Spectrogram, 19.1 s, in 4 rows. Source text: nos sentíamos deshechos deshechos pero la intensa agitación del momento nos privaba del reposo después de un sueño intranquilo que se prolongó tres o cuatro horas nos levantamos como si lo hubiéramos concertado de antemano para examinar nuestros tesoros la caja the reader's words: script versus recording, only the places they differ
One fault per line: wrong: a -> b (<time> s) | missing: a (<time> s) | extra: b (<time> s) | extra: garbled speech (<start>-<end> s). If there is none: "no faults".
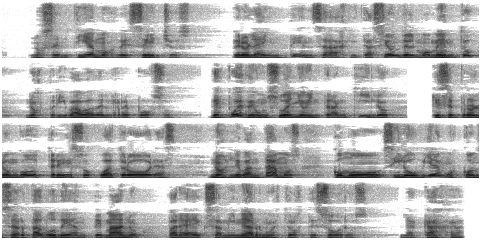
missing: deshechos (1.9 s)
